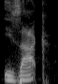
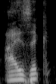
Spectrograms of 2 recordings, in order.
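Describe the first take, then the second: First: "Isaac" said ee-ZAK; "Isaac" pronounced ee-zak, not EYE-zik; native pronunciation. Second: "Isaac" said the English way, EYE-zik; "Isaac" starting with a long EYE; English spelling pronunciation. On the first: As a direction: say "Isaac" with an opening EE and a full "zak". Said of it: "would be pronounced". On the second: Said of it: "it looks like Isaac". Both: Shown as a demonstration.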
